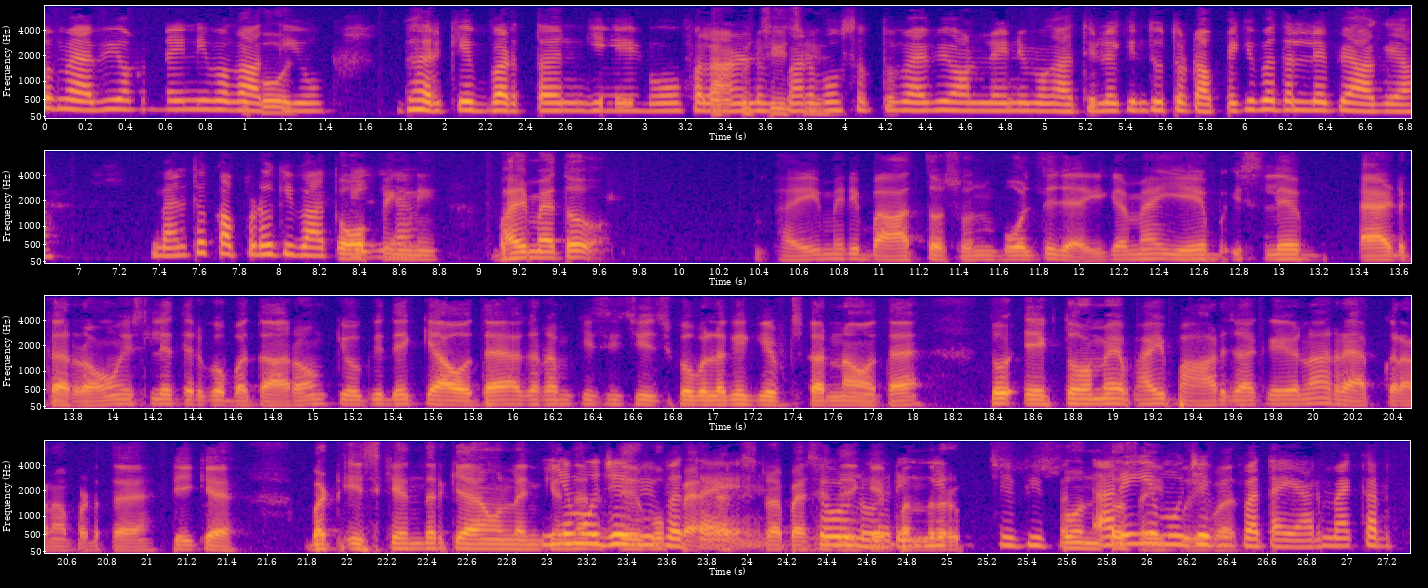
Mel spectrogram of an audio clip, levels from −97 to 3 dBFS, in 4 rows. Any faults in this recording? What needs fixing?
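Nothing stood out on listening to this speech, so there is nothing here that needs fixing.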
